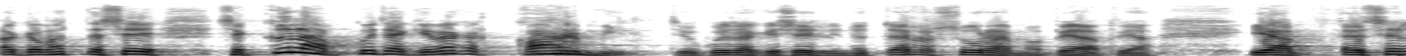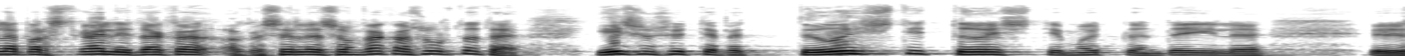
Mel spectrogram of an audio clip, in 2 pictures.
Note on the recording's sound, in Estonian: Audio salvestus koosolekult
